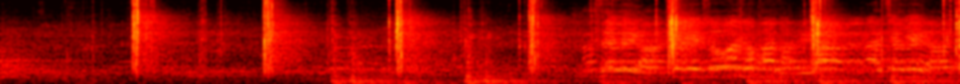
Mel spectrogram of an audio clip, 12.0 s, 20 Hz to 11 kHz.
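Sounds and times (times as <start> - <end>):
low chanting voice: 7.1 - 12.0.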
